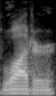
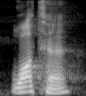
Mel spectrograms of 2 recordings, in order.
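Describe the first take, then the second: First: It is said in an American accent. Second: It is said in an upper-class British accent.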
